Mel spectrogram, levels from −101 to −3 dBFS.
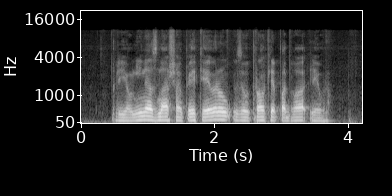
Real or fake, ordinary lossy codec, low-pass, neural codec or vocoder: fake; Opus, 64 kbps; 10.8 kHz; codec, 24 kHz, 3 kbps, HILCodec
